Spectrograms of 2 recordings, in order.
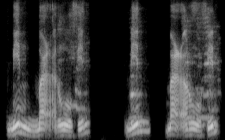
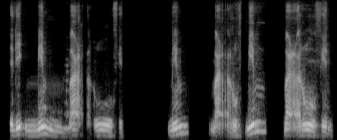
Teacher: ketika nun bertemu dengan mim ini harus melebur ke huruf setelahnya. Mim ini, nunnya berubah menjadi mim. Jadi mim ma'rufin. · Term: idgham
